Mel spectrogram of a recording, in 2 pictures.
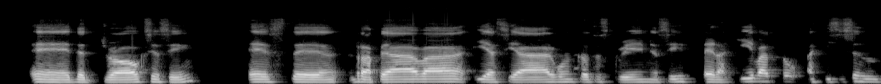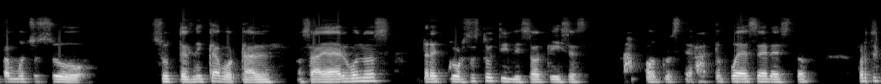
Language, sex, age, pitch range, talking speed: Spanish, male, 20-39, 110-130 Hz, 145 wpm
